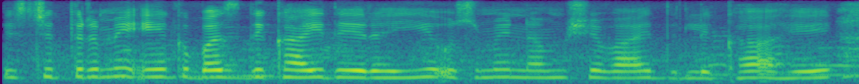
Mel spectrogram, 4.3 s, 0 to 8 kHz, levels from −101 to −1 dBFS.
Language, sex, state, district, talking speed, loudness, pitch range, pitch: Hindi, female, Chhattisgarh, Raigarh, 210 wpm, -21 LUFS, 240-265 Hz, 250 Hz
